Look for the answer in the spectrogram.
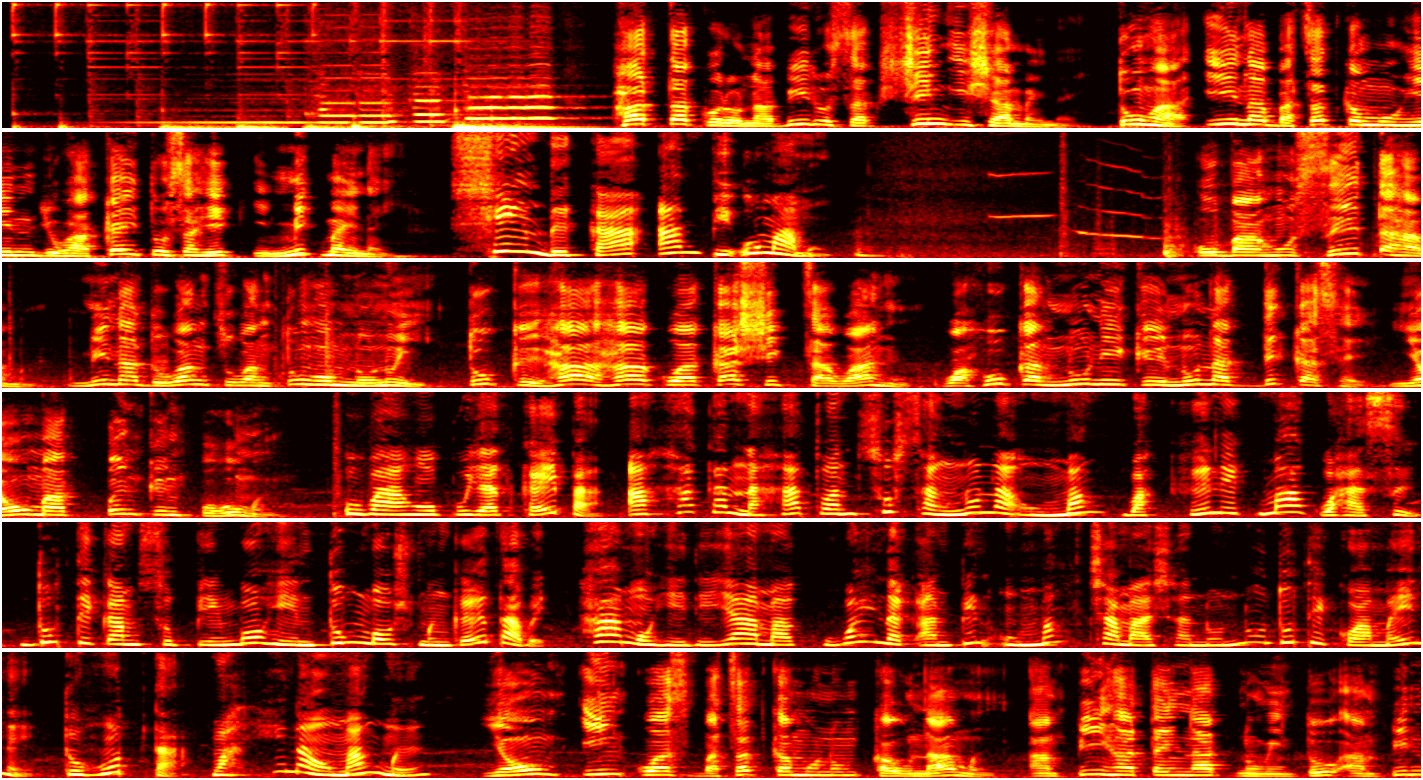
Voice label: awajun 2 voces, spot de radio; sospecha o confirmacion de contagio; tomar medicamentos con precaucion

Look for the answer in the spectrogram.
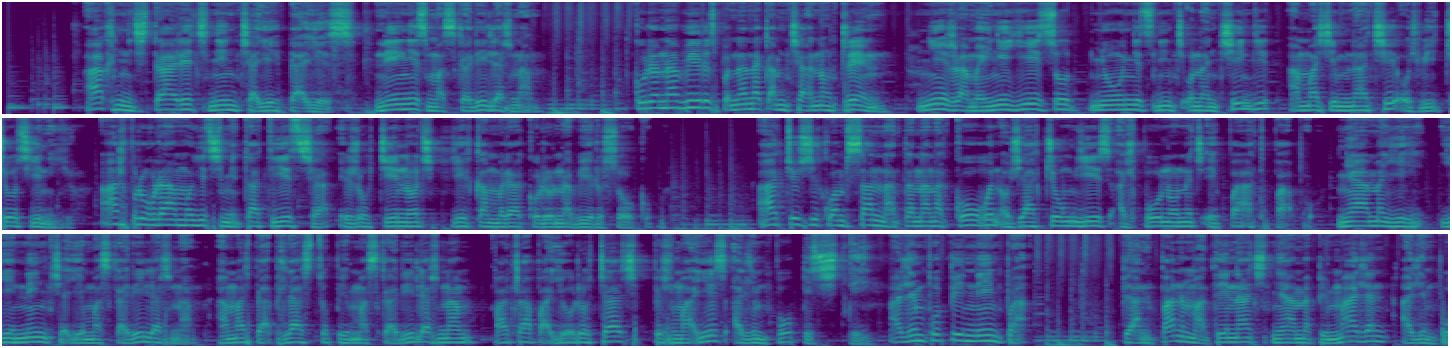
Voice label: yanesha uso de mascarilla 1 voz, spot de radio; medidas de prevencion

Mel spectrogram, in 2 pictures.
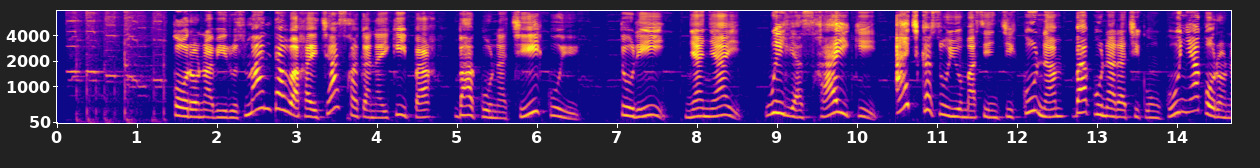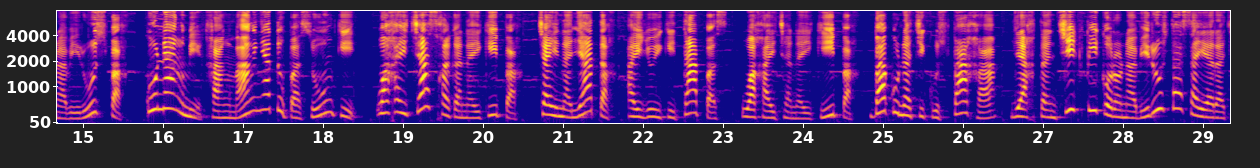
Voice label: quechua chanka, spot de radio; vacunate para protegerte del coronavirus; vacuna contra el coronavirus

